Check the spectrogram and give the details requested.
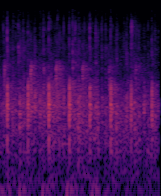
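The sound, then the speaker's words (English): A crowd gives itself a hand of praise one morning, clapping together in a steady, even rhythm, sharp hand claps landing about three times per second over a wash of scattered applause, with no talking. “Give yourself a hand of praise this morning.”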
